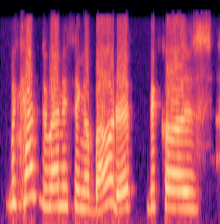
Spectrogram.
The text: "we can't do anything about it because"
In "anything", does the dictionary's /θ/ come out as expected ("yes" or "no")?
yes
